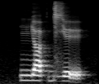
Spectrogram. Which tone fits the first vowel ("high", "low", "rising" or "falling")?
high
